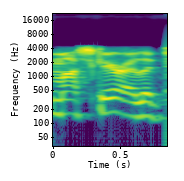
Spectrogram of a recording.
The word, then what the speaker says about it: Mascara: Yeah, you can just say it Mascara. Since it's a Spanish name, of course, your folks in Texas are very familiar with the Spanish language.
